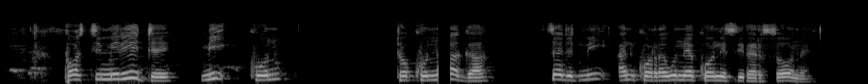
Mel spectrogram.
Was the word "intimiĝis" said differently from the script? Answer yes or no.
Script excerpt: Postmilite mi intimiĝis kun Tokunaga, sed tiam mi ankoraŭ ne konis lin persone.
yes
